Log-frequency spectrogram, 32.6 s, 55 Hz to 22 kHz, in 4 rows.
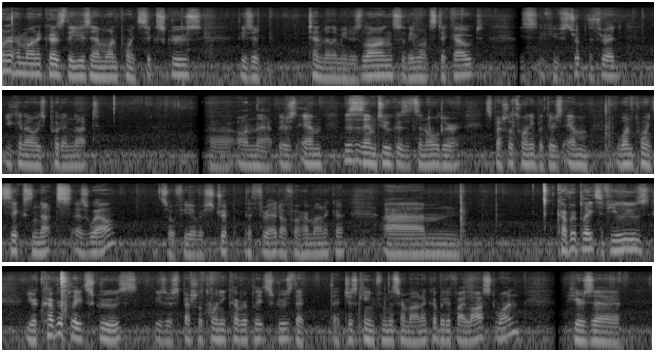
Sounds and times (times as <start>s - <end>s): Speech: 0.0s - 9.4s, 10.7s - 22.1s, 23.1s - 32.3s.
